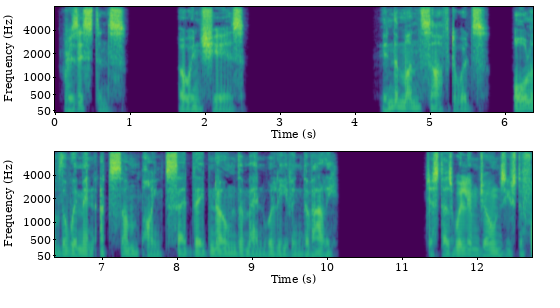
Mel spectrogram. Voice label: AUDIOBOOK; RESISTANCE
